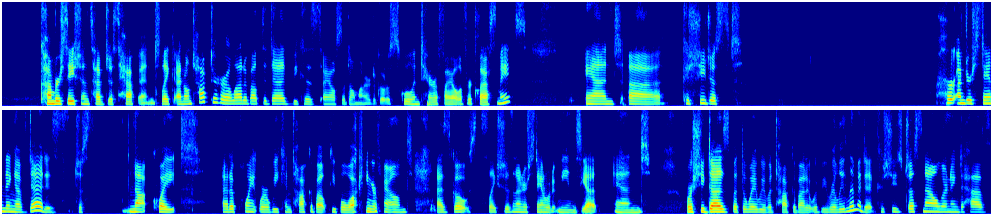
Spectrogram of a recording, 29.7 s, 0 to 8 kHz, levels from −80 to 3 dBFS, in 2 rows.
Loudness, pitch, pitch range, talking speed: -30 LUFS, 205 Hz, 185-225 Hz, 180 wpm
